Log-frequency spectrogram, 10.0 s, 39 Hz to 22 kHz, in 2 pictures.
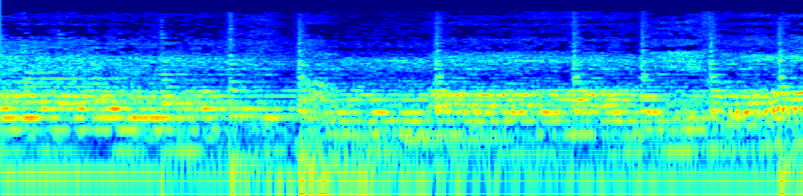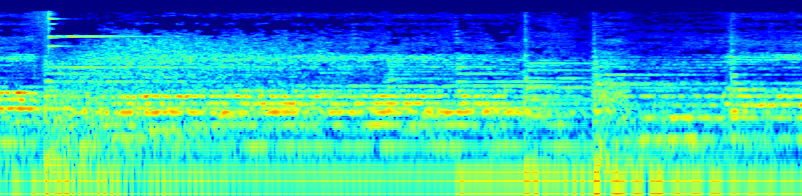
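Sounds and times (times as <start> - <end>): chanted mantra: 0.0 - 10.0
steady low drone: 0.0 - 10.0.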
